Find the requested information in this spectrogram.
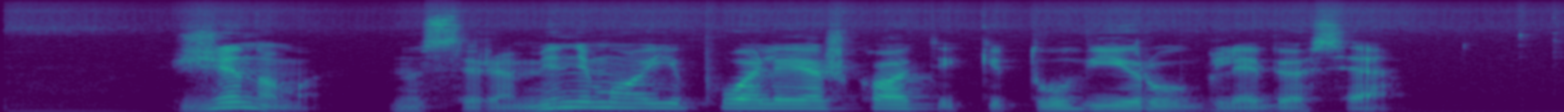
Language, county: Lithuanian, Vilnius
